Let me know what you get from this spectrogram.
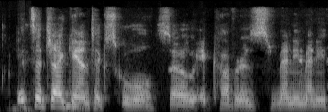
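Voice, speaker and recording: A woman speaks with an American accent in a very deep, low pitch and a dark, mellow tone. Her pace is fairly slow, and her intonation is lively. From US Midwest, Minnesota. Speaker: actress. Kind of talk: casual chat.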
